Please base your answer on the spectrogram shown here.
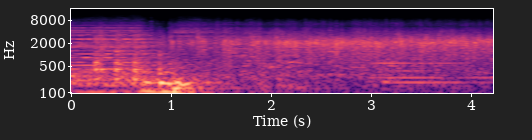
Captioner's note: applause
